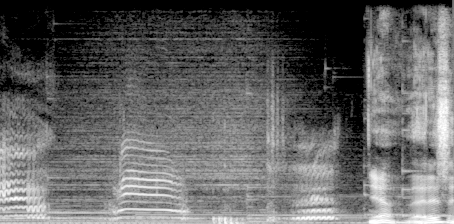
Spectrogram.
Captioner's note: meow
